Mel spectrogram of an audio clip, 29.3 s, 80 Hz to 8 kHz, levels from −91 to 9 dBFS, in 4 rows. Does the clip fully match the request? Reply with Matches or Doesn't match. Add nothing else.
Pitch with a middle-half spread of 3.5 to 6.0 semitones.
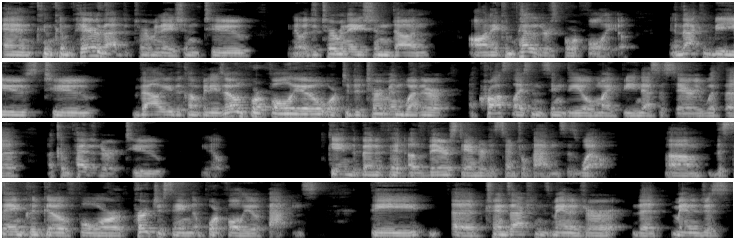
Doesn't match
